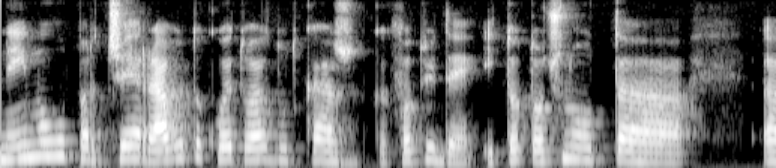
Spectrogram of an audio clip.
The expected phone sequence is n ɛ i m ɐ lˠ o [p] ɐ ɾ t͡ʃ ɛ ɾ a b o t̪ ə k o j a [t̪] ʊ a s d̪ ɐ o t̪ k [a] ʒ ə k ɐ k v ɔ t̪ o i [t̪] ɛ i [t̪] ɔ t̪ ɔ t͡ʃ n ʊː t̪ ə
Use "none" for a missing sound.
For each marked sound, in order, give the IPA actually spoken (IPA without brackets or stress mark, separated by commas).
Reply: p, t̪, a, d̪, t̪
